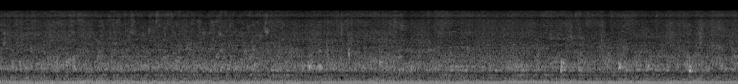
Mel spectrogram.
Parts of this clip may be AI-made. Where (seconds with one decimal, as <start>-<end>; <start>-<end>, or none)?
0.0-0.9; 2.7-7.4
